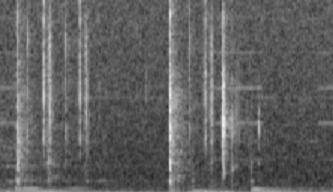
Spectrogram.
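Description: A few sharp, scattered clicks at a computer while the slot game's bet is being lowered, over a faint low hum.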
